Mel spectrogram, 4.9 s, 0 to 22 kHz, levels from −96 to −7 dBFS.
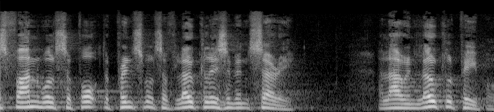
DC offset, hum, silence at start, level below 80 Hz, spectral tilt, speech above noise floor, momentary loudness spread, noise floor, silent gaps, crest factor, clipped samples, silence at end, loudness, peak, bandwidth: under 0.1%; none; 0 s; -74 dBFS; -4.5 dB/octave; 38 dB; 8 LU; -67 dBFS; none; 20 dB; under 0.1%; 0 s; -29 LUFS; -10 dBFS; 15 kHz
